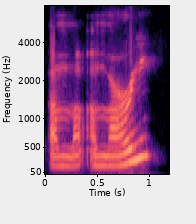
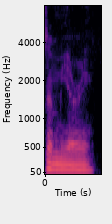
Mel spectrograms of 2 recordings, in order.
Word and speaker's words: Amiri: And he did also a wonderful job with uh Amari. Is that how would you say her name? Her name was Amiri.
